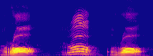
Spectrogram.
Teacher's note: মুখ খুলে যাবে কিন্তু ঠোঁট গোল হবে না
